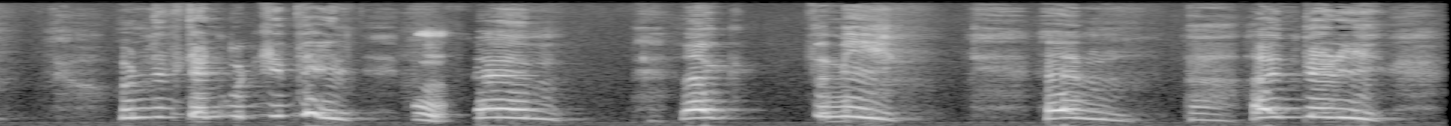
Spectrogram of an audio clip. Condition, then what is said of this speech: Cerebral palsy. Because you don't normally see, like, you don't normally hear a voice like mine on a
